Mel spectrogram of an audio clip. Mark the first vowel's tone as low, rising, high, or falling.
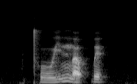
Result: rising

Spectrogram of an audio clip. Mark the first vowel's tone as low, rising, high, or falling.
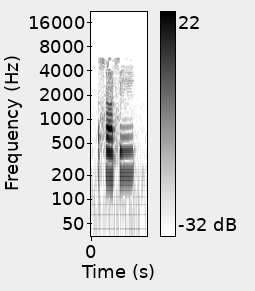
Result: high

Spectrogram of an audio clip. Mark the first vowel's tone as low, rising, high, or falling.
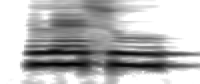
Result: high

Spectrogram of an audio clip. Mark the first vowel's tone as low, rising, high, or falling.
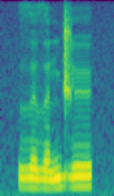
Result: low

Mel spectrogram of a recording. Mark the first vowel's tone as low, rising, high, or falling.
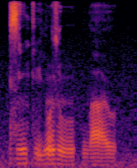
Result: high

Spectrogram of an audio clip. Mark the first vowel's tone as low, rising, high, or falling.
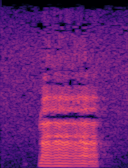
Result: low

